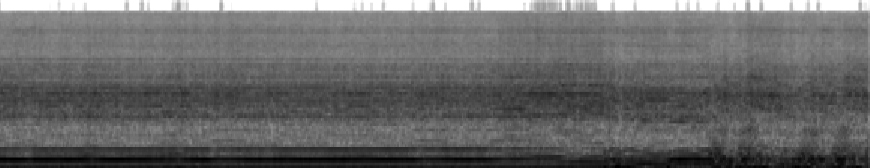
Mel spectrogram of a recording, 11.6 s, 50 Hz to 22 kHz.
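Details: Yamaha TTR125 dirt bike (believed 2003) after top and bottom end rebuild, following running out of oil; revving on the stand, steady low thrum rising and falling evenly, no ticking; runs and sounds really good.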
